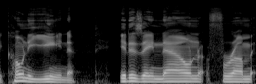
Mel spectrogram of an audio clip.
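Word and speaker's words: coniine: to the word koniyen this is a hard word to say konigene and it is uh it's spelled c-o-n-i-i-n-e so there's that double i which makes you say koniyin it is a noun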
